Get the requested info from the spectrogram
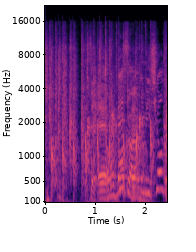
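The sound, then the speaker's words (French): A short burst of hand clapping, a quick run of sharp, even claps at the start that soon gives way to a person talking loudly. “Voilà, on m'applaudit.”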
